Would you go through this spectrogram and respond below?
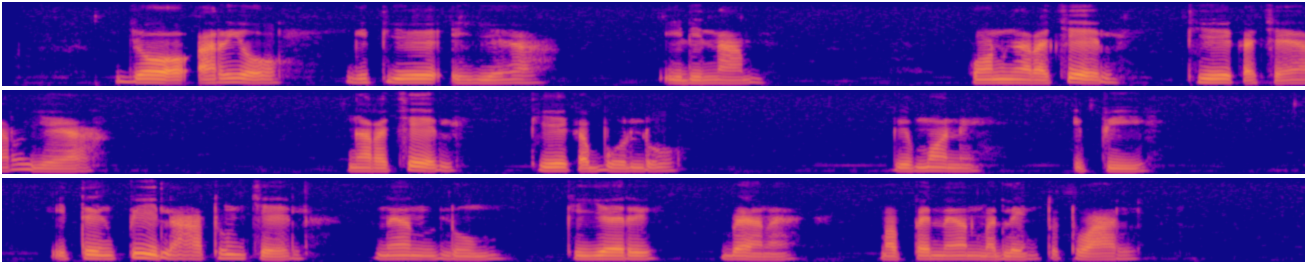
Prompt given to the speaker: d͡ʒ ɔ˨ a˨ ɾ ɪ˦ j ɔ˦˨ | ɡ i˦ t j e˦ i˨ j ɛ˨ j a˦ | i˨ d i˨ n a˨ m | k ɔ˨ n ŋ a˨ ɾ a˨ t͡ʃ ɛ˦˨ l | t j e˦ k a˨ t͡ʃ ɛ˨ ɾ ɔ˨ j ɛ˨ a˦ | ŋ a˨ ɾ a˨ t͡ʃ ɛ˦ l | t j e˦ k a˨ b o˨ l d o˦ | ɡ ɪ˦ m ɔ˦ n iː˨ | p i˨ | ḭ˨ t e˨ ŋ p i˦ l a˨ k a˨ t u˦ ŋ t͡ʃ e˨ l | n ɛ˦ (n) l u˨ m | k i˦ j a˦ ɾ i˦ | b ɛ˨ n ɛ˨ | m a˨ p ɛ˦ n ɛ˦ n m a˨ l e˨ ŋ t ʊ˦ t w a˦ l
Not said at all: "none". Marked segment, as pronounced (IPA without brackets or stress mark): n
